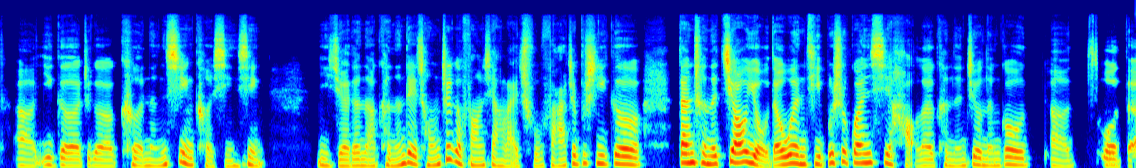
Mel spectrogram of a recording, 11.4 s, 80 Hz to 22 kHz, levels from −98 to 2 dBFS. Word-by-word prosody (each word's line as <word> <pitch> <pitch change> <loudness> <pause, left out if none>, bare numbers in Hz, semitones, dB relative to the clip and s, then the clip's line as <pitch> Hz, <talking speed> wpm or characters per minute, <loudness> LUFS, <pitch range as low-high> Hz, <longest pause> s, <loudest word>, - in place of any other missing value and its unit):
呃， 150 -2 -8
一 170 - -6
个 150 -2 -2
这 155 - -11
个 140 -2 -4
可 150 -2 -6
能 145 +3 -6
性、 200 -1 +2
可 140 -4 -7
行 130 +3 -5
性， 160 +3 -4 0.5
你 155 - -7
觉 145 0 -4
得 145 +1 -3
呢？ 145 -1 -6
可 160 - -7
能 150 +6 -1
得 215 -2 +3
从 170 -1 -4
这 295 - +1
个 230 -6 +1
方 155 -3 -6
向 155 -3 -6
来 130 - -7
出 145 0 -8
发， 150 -2 -8
这 190 - -2
不 205 - -5
是 200 0 0
一 195 - +1
个 180 -4 +4 0.3
单 215 0 +8
纯 215 -2 +2
的 185 - +4
交 220 +4 +7
友 205 - +4
的 155 +2 +3
问 195 0 +5
题， 180 +1 -2
不 200 - 0
是 230 +3 +1
关 215 -1 +3
系 220 -2 +1
好 185 - -6
了 145 +2 -6
可 160 - -11
能 140 0 -9
就 165 +1 -1
能 145 -1 -7
够， 165 -1 +1 0.2
呃， 140 -4 -9 0.2
做 150 -3 -2
的， 135 - -6
160 Hz, 280 characters per minute, -22 LUFS, 145-190 Hz, 0.5 s, 单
